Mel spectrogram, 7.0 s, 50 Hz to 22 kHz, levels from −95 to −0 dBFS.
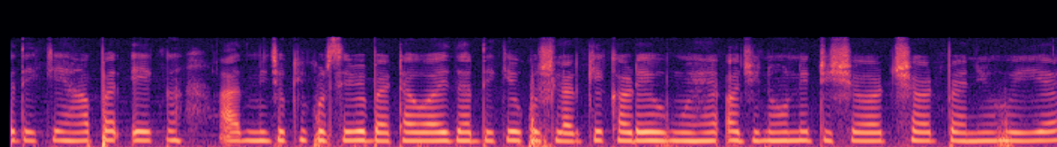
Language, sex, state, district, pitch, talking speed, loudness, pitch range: Hindi, female, Chhattisgarh, Korba, 230 Hz, 240 wpm, -21 LUFS, 230-235 Hz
